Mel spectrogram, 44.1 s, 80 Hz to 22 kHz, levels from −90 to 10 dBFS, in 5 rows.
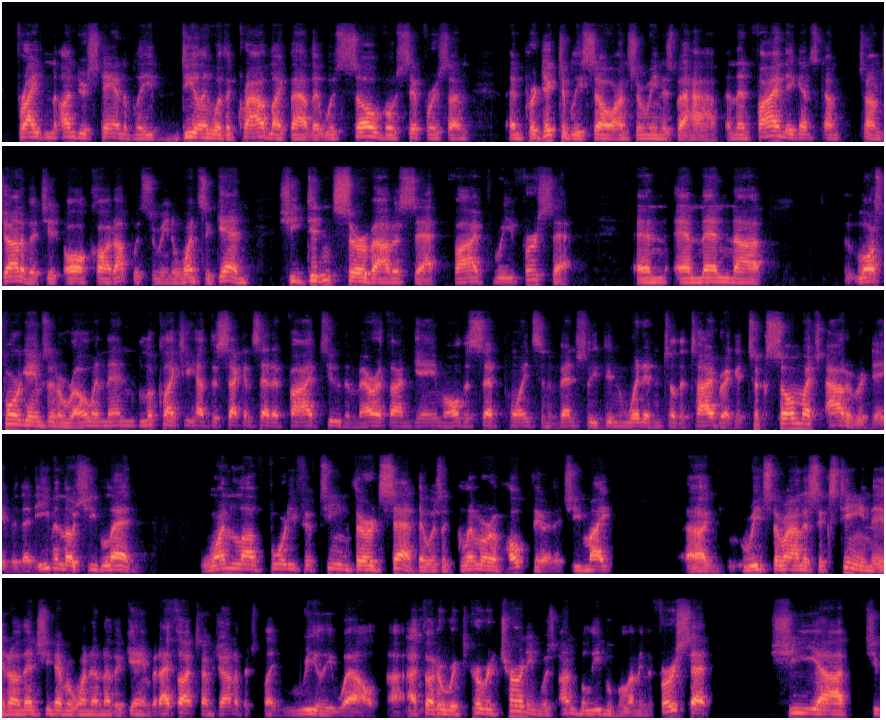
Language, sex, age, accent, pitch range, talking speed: English, male, 50-69, American, 100-120 Hz, 200 wpm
